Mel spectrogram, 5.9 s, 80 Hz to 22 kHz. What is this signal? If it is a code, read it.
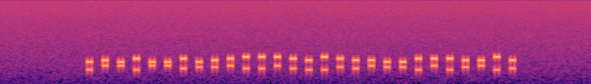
DTMF, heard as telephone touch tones, dialled by machine, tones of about 40 ms. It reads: 10*3**678#BBD62A950773#380A5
